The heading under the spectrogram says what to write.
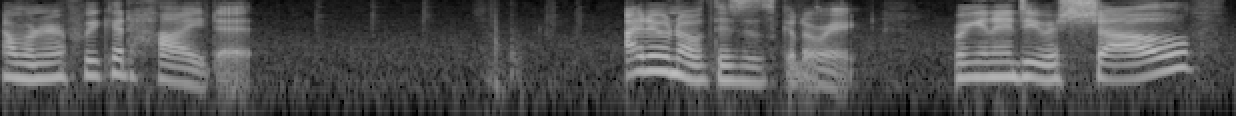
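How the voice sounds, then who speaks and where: A woman's voice: mid-range voice, expressive, normal speed. A woman chatting casually as she hosts a game livestream, thinking aloud and reacting to viewers. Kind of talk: casual chat while playing a building game, reacting to viewers.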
